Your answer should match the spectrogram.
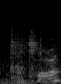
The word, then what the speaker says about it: Accura: Accura, that's right.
